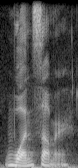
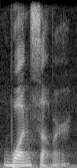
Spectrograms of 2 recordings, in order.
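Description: First: Whispered trailer tease; movie announcer voice. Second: Movie announcer voice. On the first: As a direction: breathe it like a trailer opening. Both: Shown as a demonstration. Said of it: "It's my movie announcer voice".

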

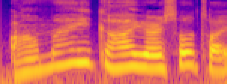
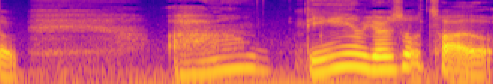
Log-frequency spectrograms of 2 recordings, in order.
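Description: First: Mock-gushing girl, lifted "Oh my God". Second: "Oh" whispered, "damn, you're so tall" drawn out slowly; hushed slow echo. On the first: Man retelling a girl's compliment, light mock gush. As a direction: quote her surprised compliment lightly. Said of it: "Y luego de que". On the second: Retold or imitated. Man mockingly echoing the girl's compliment, hushed and slow. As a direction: breathe the "Oh", then stretch the rest.

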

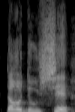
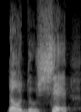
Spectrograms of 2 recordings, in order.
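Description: Both takes have the same delivery.

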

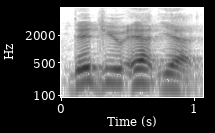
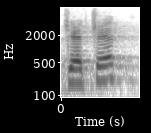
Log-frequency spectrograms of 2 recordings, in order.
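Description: First: "et" for "eat", each word spelled out; Southern "et". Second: "Chet Chet" run together in a Southern accent, rising; Southern English accent. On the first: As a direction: say "et" with a short e, words kept apart. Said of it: "past tense in Southern English is et". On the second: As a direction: squash it into two Southern syllables, "Chet Chet". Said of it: "in Southern English is et". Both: Shown as a demonstration.

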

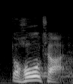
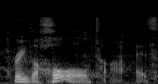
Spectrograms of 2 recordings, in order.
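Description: First: Said in the usual way. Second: Whole said low and slow, drawn out; slow low emphasis. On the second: Shown as a demonstration. Preacher repeating the command softly, low and slow.

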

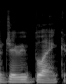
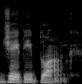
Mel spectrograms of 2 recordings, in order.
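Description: First: "Blanc" said like the word "blank"; flat English a in "Blanc", as in "bank"; English-style pronunciation. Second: "Blanc" with an open ah, like "blahnk"; French-style pronunciation. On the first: Unsure of the surname, "Blanc" said as "blank". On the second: Voice actor naming someone he admires, "Blanc" said as "blahnk". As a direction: say "Blanc" to rhyme loosely with "honk". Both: Shown as a demonstration. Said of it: "I don't know how you pronounce his last name".

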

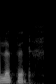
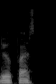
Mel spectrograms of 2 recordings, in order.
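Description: First: "leopard" as LEP-ed, two syllables; standard pronunciation of leopard. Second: "leopard" as LEE-oh-pad, three syllables; spelling pronunciation of leopard. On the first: Teacher noting what others call it, "leopard" as LEP-ed. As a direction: say "leopard" with a short E and silent O. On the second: Teacher noting what some people call it, "leopard" as LEE-oh-pad. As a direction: say "leopard" with a long E and sounded O. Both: Shown as a demonstration. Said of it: "some people call it leopard".

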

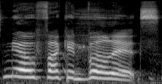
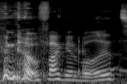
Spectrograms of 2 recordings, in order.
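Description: First: Slow, louder grumble; a hint of a grumpy ghost; mock-grumpy complaint; angry grumbling. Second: Slow laughing grumble; lightly voiced grouch; mock-grumpy, laughing; angry grumbling. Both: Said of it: "Angry grumbling".

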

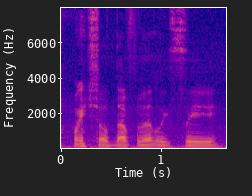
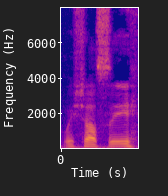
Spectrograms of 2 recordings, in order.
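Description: First: Laughing. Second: Mock ominous. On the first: Real, not acted. Laughing repeat of phrase. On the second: Playful ominous pronouncement.

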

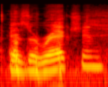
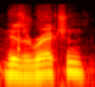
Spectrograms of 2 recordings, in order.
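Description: First: Put-on higher-pitched child's question; mock-innocent questioning; puzzled kid. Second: Said in the usual way. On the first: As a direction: echo it back as a baffled kid. Kid questions dad, acted skit.

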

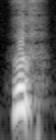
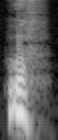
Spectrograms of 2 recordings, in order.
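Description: First: Very loud, higher, rising woof; sudden upturned woof; questioning dog bark. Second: Short, loud woof, falling; single dropping woof; apologetic dog bark. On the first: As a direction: bark it out as a query. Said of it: "Warum denn so eilig". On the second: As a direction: bark a brief sorry. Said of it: "es tut mir trotzdem leid". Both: A narrator's reading.

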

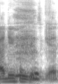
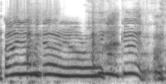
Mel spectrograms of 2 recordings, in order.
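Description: First: Said in the usual way. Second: Drawn-out, loud falsetto squeal; exaggerated sky-high squeak, played for laughs; high pitch change. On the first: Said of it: "it was a pitch change there". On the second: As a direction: stretch it out in an absurdly high, loud voice. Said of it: "That tone change".

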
